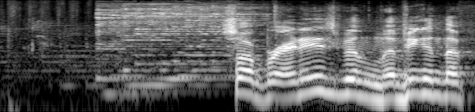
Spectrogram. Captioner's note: bright chime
